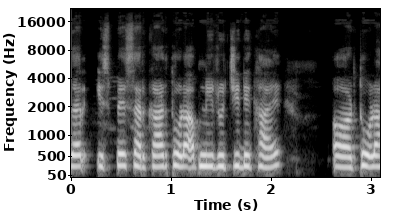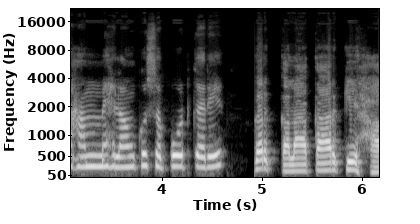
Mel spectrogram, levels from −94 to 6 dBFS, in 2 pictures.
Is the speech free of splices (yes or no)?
no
